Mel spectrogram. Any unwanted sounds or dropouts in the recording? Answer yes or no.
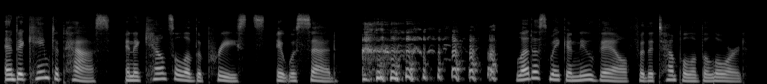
yes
